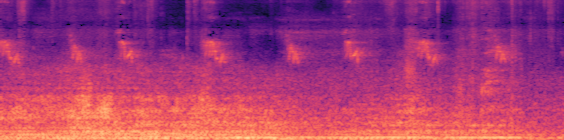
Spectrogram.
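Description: A bird repeating a short, high, falling chirp about once or twice a second over a steady low hum.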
